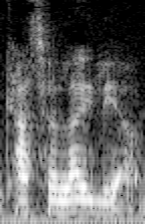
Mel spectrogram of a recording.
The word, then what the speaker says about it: katalalia: Not to join them in catalalia, which is the Greek for backbiting and evil speaking, literally speaking down. It's spelt K-A-T-A-L-A-L-I-A.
